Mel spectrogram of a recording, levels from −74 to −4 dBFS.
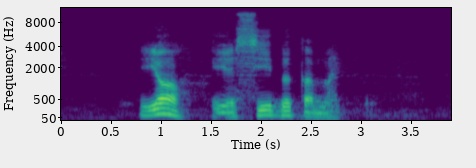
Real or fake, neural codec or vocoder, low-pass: fake; codec, 44.1 kHz, 1.7 kbps, Pupu-Codec; 10.8 kHz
